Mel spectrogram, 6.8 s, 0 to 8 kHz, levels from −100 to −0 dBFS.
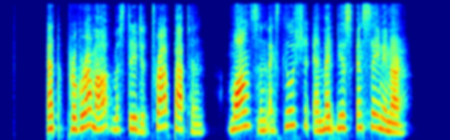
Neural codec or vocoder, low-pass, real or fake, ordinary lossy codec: codec, 16 kHz in and 24 kHz out, 0.4 kbps, LongCat-Audio-Codec, fine tuned four codebook decoder; 7.2 kHz; fake; AAC, 48 kbps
